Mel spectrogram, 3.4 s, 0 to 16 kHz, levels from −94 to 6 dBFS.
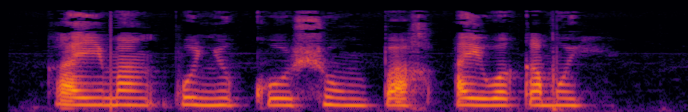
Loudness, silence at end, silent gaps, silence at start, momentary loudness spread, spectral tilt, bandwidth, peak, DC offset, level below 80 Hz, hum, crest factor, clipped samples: -23 LUFS; 0.55 s; none; 0.25 s; 6 LU; -4.5 dB/octave; 11.5 kHz; -4 dBFS; under 0.1%; -60 dBFS; none; 18 dB; under 0.1%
